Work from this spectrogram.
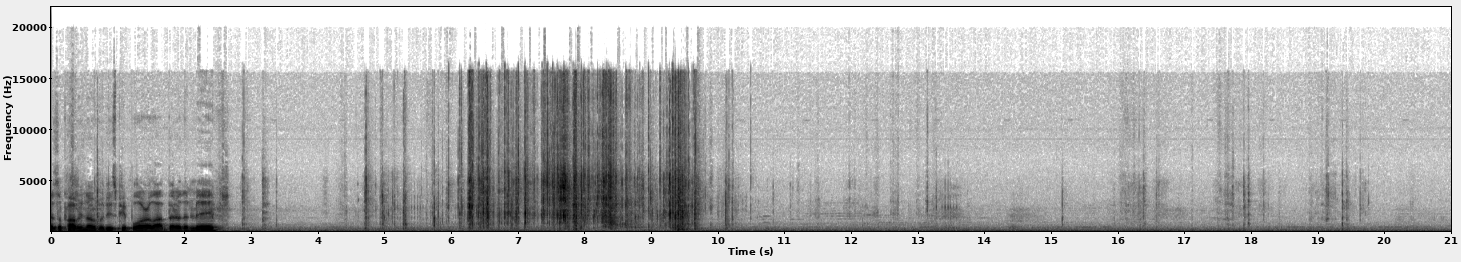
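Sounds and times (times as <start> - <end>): wrapper tearing and crinkling: 4.6 - 10.5.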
